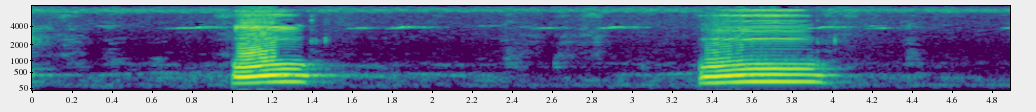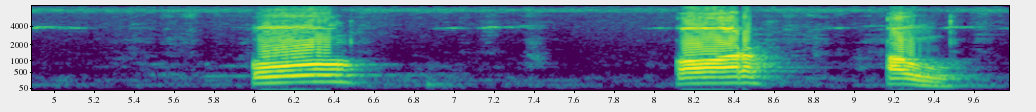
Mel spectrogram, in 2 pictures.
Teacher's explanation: मुख की आकृति जो है वृत्ताकार रूप धारण कर लेती है, अर्थात गोलाकार रूप जो है धारण कर लेती है मुख की आकृति। तो ऐसी स्थिति में इन्हें वृत्ताकार या वृत्तमुखी या वर्तुलाकार स्वर कहते हैं।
